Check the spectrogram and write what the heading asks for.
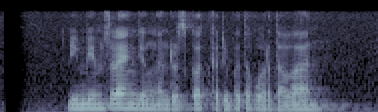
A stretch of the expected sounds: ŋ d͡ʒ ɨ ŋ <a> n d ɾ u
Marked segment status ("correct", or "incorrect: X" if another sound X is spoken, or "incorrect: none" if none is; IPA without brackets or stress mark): correct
